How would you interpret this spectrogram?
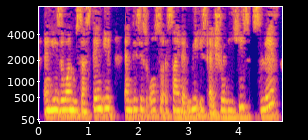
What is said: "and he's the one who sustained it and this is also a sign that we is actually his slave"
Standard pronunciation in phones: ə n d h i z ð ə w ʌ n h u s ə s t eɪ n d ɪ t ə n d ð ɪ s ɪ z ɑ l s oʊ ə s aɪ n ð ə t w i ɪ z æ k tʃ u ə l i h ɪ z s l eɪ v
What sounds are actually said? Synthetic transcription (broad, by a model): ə n h i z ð ə w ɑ n h u s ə s t eɪ n ɪ t ə n d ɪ s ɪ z ɑ l s oʊ ə s aɪ n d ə t w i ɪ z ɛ k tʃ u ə l i h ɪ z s l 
